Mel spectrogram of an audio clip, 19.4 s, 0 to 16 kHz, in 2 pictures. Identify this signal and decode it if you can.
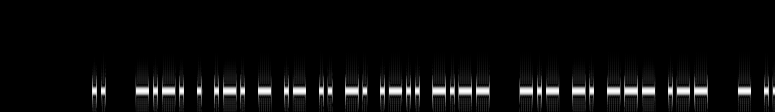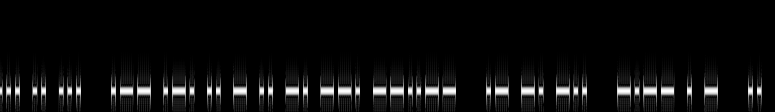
Morse code, heard as a keyed tone, about 22 wpm, 700 Hz. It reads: I CERTAINLY KNOW THIS WRITING, AND YET I
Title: Sentences from Top 1000 Words - Review Part 6 - 22wpm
